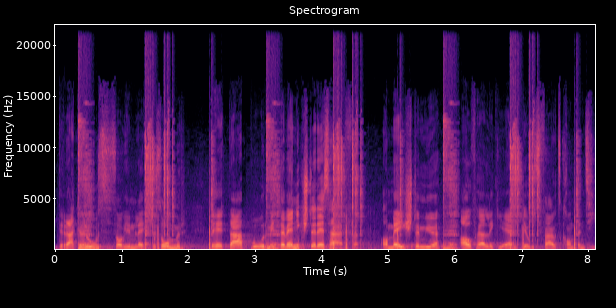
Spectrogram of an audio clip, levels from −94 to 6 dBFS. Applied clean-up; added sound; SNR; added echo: none; Fart; 8 dB; none.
